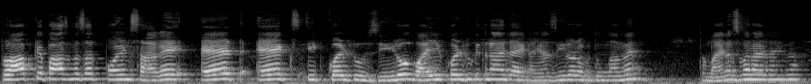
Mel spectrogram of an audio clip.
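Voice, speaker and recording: Male math tutor, fairly high voice, step-by-step classroom explaining. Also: fairly even intonation, measured pace. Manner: explains step by step, asks students questions. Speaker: math teacher.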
